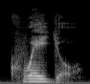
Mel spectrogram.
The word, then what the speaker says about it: cuello: Now your very good English sense is telling you to start that with a Q. Don't. Cuello. And here it is on the screen. So you see that C-U-E is what makes the que sound.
